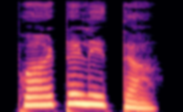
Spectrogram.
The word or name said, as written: ಪಾಟಲಿತ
